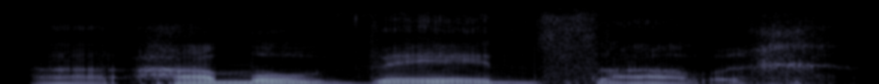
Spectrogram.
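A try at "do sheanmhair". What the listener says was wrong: Doven Savik. Not vain, but then.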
